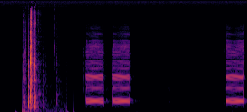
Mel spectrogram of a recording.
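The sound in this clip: A telephone rings for an incoming call to a friend. A short clattering burst comes first, then three bright electronic ring bursts, two close together and one after a pause.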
